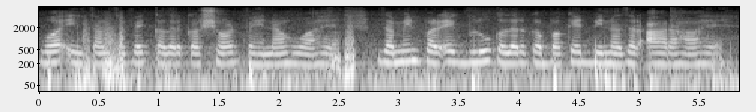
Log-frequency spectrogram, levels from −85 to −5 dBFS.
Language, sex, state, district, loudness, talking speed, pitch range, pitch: Hindi, female, Arunachal Pradesh, Papum Pare, -18 LUFS, 215 wpm, 195-215 Hz, 205 Hz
